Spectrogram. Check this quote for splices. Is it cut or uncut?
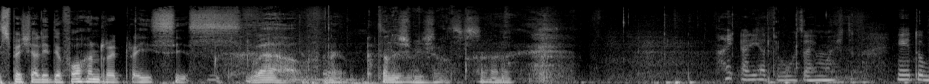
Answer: cut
